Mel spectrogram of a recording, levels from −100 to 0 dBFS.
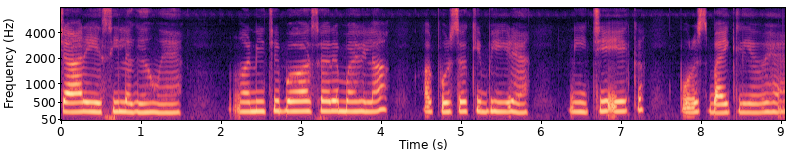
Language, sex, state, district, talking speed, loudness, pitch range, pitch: Hindi, female, Bihar, Vaishali, 145 wpm, -14 LUFS, 245-265 Hz, 255 Hz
